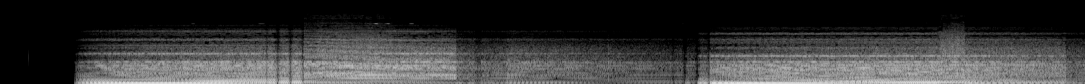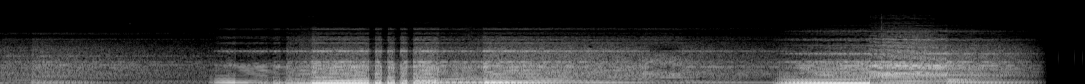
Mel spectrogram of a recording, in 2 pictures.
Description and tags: evolving synth
electro, electronic, glitch, processed, synth, synthetizer, techno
